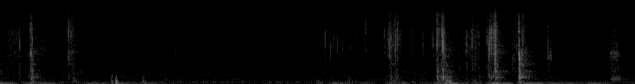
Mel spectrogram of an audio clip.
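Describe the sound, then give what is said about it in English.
A knife slices through spring onions on a board while preparing a chicken and rice dish, making crisp, crunchy cuts at an irregular pace. The cuts start quiet and sparse, then turn louder and closer together near the end. “Slice some spring onions up.”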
